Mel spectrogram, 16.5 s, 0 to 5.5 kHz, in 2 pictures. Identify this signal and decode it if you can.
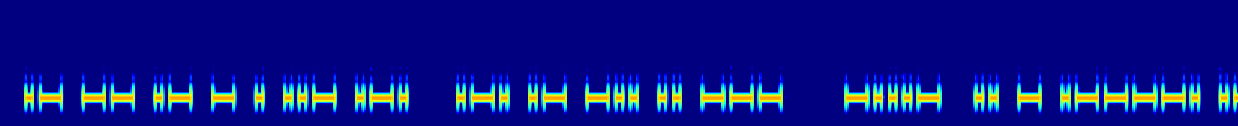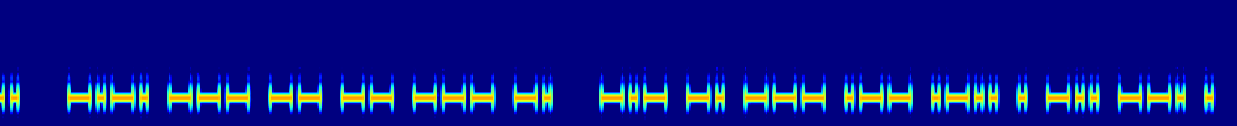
Morse code, heard as a keyed tone, about 25 wpm, 600 Hz. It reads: AMATEUR RADIO <BT> IT'S COMMON KNOWLEDGE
